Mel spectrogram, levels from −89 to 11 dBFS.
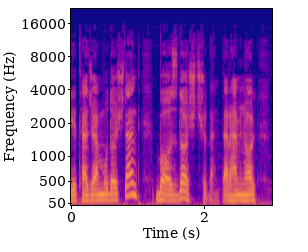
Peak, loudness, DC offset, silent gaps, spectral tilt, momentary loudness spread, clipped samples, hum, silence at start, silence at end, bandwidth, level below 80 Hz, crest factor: -6 dBFS; -19 LUFS; under 0.1%; none; -6 dB/octave; 6 LU; under 0.1%; none; 0 s; 0.1 s; 13.5 kHz; -46 dBFS; 12 dB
